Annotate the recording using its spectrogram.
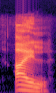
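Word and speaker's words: isle: तो एक है थिएटर के अंदर का रास्ता आयल और दूसरा है समुद्र के बीच की जमीन आयल। स्पेलिंग में इतना अंतर पर आवाज में कोई नहीं।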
